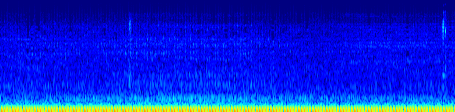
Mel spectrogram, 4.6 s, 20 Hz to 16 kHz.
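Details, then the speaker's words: BMW Z4 35i (same engine as N54 335i), after cleaning the VANOS actuators and an oil change, idles with a low, steady, even rumble and no stumbles. Previously it idled rough and chugged with reduced power. Normal idle. "took it for a quick Drive idle is nice too steady and flat"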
